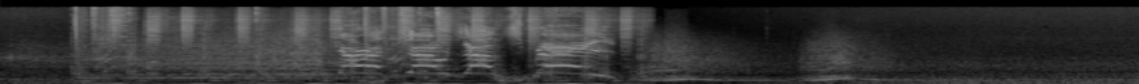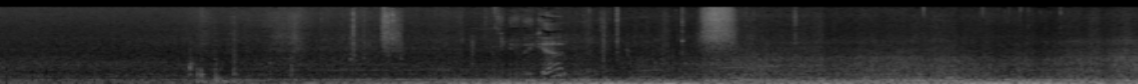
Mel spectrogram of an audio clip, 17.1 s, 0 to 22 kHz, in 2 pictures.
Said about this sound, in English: Silently from 0 to 30 in an electric Hyundai Ioniq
